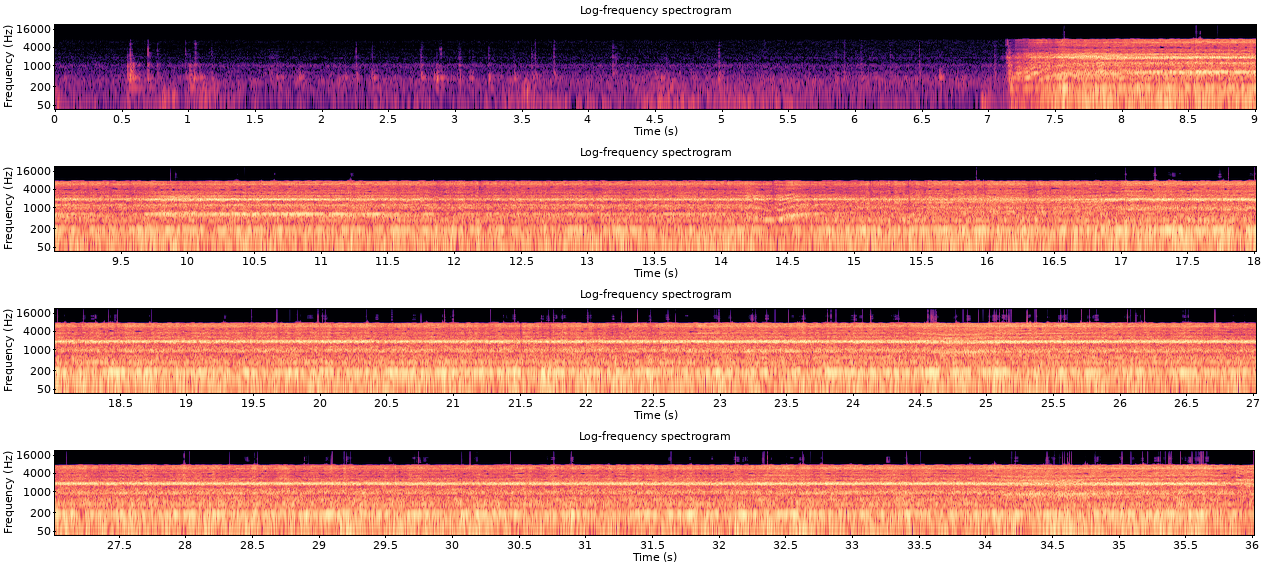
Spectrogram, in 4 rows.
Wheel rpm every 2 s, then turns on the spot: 0, 0, 0, 20, 150, 160, 160, 150, 210, 230, 230, 230, 230, 240, 230, 230, 230, 230.
none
